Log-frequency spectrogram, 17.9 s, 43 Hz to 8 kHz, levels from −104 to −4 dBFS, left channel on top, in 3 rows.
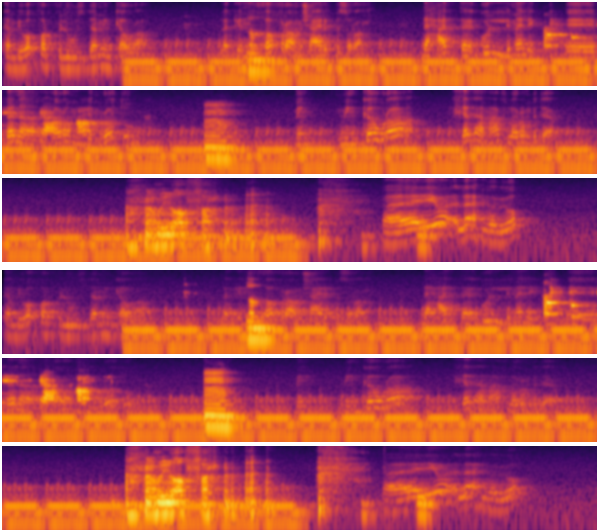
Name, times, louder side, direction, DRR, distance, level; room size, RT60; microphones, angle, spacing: voice 1, 0.0-1.5 2.2-3.7 4.2-7.4 8.9-10.1 10.5-11.6 15.7-17.0, left 5 dB, 65° left, 0.5 m, -36 dB
sound 1, 1.2-14.8, right 2 dB, 85° right, 1.3 m, -33 dB
voice 2, 5.4-6.1 6.3-6.8 8.0-8.4 13.1-14.6 15.1-15.6 16.0-16.2, right 7 dB, 55° right, 0.3 m, -22 dB
5.8 x 5.4 x 3.7 m
head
